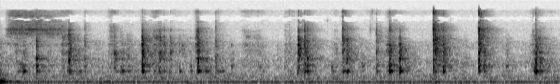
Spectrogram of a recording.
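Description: A run of small, irregular clicks and ticks as fingers turn and seat a speaker's binding-post caps over the metal jumper plates.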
